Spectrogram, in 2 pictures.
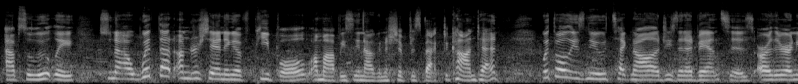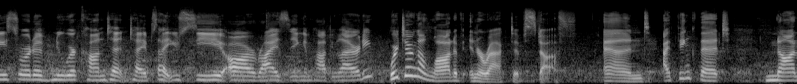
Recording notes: On the show floor at B2BMX this past February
